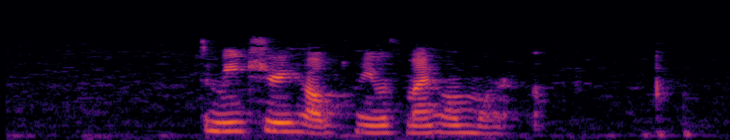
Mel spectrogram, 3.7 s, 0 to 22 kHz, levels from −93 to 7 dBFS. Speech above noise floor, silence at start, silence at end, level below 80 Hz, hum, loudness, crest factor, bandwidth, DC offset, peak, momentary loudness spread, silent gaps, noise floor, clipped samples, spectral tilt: 38 dB; 1 s; 0.2 s; -78 dBFS; none; -30 LUFS; 20 dB; 7.6 kHz; under 0.1%; -14 dBFS; 23 LU; none; -68 dBFS; under 0.1%; -3.5 dB/octave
